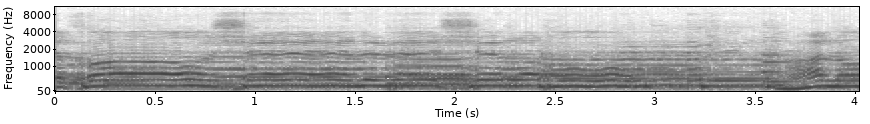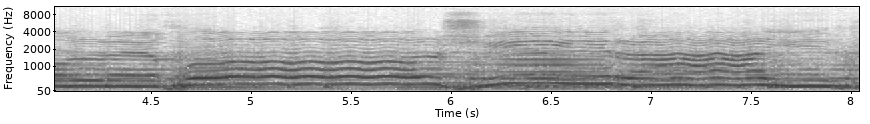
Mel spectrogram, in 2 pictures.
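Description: A male singer's amplified voice singing live through a microphone: long held notes with a strong wavering vibrato and ornamented turns, in the Middle Eastern (Mizrahi) vocal style, over instrumental accompaniment.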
